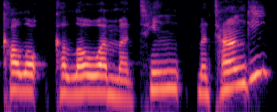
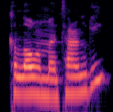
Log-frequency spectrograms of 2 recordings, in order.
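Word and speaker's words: Koloamatangi: I think his last name is pronounced Kaloa Matangi. Kaloa Matangi.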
